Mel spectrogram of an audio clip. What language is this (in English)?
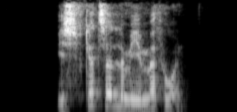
Kabyle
